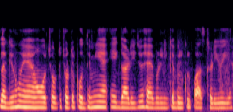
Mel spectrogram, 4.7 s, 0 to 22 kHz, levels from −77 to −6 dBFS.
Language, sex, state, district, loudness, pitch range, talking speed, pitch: Hindi, female, Delhi, New Delhi, -16 LUFS, 175-190 Hz, 245 wpm, 180 Hz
